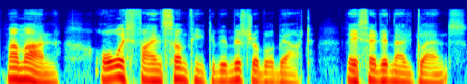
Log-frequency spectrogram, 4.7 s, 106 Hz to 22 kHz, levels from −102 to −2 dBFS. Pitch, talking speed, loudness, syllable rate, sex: 120 Hz, 165 wpm, -18 LUFS, 5.8 syllables/s, male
